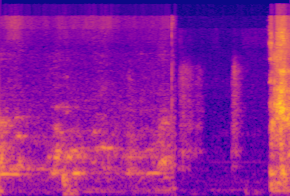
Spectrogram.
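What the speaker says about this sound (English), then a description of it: "That's my neighbor's dogs." Neighbor's dogs bark and yip faintly in the distance in a few short bursts between quiet gaps, with one sharper, louder burst at the end.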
